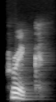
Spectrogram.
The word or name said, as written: prick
